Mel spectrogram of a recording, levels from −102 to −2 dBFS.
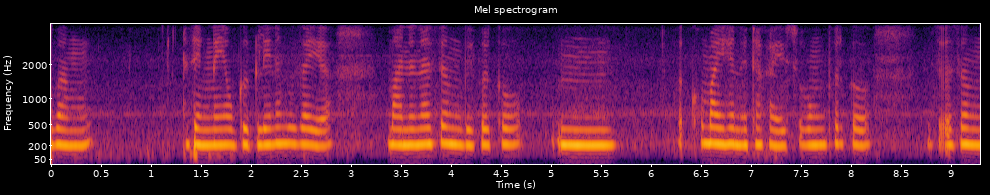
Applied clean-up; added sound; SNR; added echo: none; none; none; none.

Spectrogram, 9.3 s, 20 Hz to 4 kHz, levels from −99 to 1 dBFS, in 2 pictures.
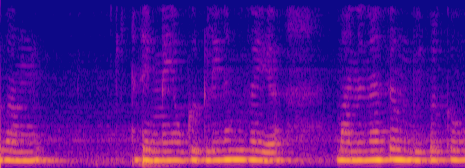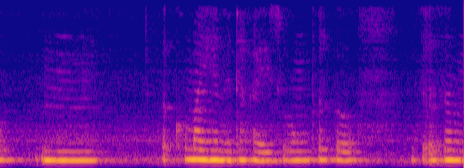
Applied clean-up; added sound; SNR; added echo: none; none; none; reverberation time 0.6 s.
